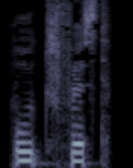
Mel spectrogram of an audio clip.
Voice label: "rutschfest", German; adjectives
